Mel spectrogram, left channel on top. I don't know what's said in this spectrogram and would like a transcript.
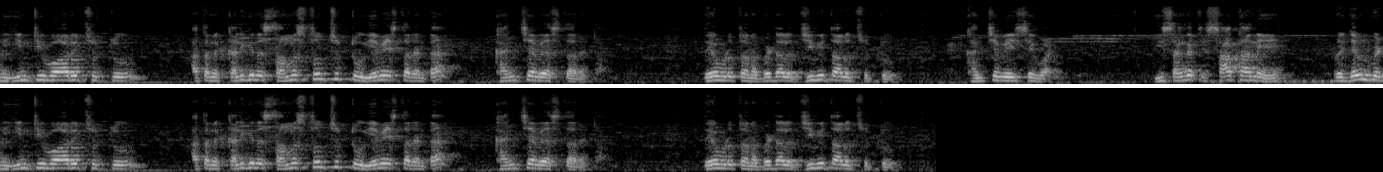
ఇంటి వారి చుట్టూ, అతను కలిగిన సమస్తం చుట్టూ ఏమేస్తారంట? కంచె వేస్తారట. దేవుడు తన బిడ్డల జీవితాల చుట్టూ కంచె వేసేవాడు. ఈ సంగతి సాతానే దేవుని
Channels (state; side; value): drops out; right; at 9.3 s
